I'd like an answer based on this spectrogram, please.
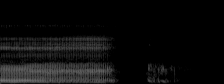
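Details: Snoring pug Baron, resting: one loud, buzzy snore of about a second with a dense rattling texture, then a softer, brief snuffling breath.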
